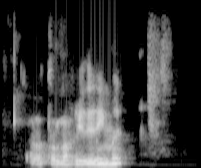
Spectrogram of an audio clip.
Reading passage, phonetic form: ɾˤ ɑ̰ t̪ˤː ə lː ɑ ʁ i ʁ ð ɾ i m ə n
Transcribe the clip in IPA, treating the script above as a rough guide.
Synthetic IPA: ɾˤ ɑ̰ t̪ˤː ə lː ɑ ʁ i ð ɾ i m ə n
